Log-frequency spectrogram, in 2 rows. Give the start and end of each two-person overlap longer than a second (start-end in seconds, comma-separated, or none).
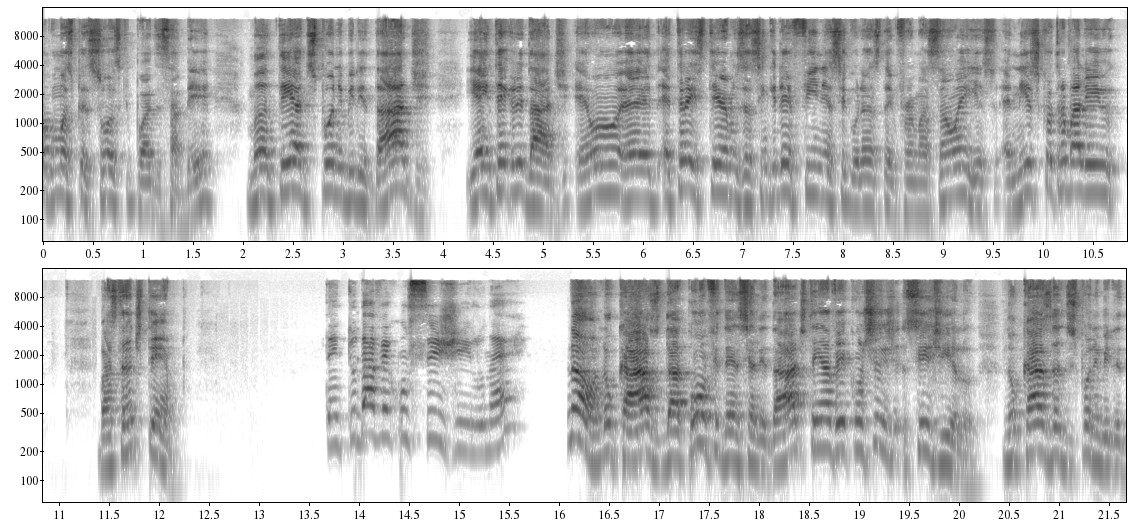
none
